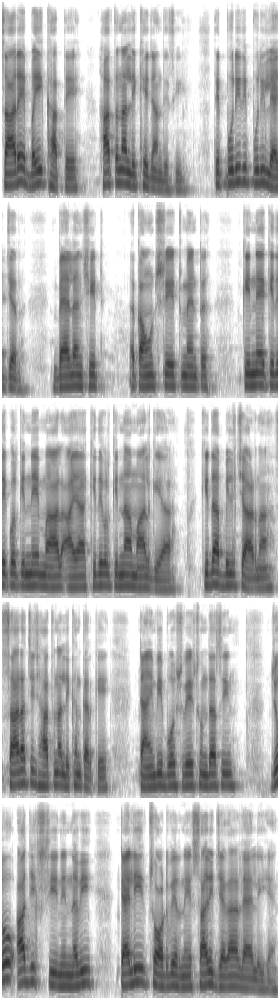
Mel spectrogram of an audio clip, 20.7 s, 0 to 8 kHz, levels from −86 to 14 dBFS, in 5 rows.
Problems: none marked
